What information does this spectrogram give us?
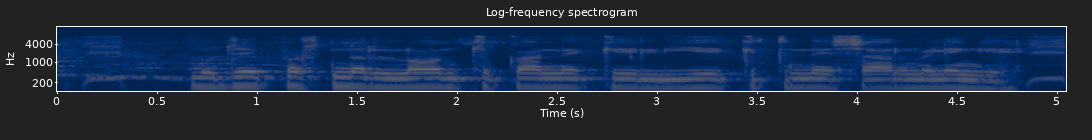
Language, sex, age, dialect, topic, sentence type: Hindi, male, 25-30, Marwari Dhudhari, banking, question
